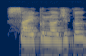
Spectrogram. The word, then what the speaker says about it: psychological: and mitigates the साइकोलॉजिकल burden, P silent है यहाँ पर, ये वाला साइकोलॉजिकल बर्डन, मिटिगेट मतलब किसी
